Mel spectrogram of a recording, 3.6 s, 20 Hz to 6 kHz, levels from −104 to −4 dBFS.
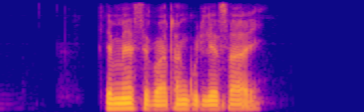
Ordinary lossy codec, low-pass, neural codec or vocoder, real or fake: none; 5.4 kHz; none; real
